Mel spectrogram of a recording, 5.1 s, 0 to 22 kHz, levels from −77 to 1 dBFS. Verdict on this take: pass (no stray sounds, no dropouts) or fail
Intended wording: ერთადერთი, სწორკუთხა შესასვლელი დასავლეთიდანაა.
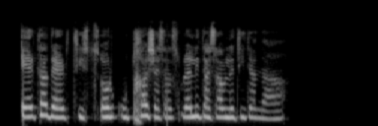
pass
